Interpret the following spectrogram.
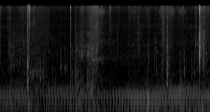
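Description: Quiet low steady hum with a few faint clicks and rustles of handling, one sharper click about half a second in.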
